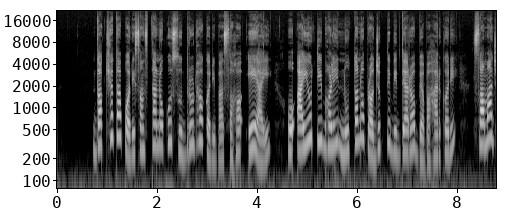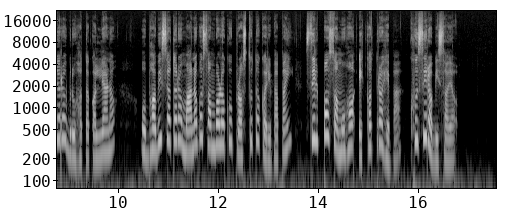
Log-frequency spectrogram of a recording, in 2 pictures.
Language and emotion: Odia, neutral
